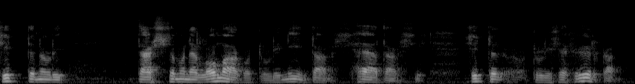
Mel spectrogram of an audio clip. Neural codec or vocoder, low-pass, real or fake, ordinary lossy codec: vocoder, 44.1 kHz, 128 mel bands every 512 samples, BigVGAN v2; none; fake; none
